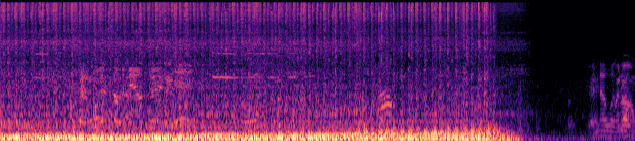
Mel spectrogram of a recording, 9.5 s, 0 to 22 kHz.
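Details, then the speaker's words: Carburetted V8 race car (1MADSIG) started with no fuel pump: it runs loud and lumpy for several seconds, then abruptly dies. Vacuum leaks were later found under the carbs while float bowl heights were set. "When I was doing that, it was whistling and stopping."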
